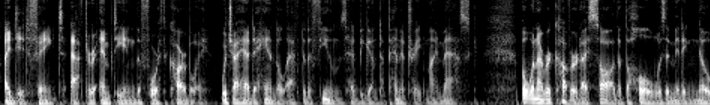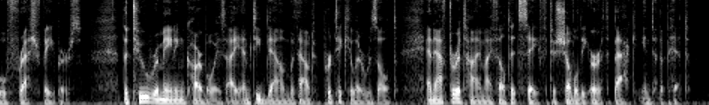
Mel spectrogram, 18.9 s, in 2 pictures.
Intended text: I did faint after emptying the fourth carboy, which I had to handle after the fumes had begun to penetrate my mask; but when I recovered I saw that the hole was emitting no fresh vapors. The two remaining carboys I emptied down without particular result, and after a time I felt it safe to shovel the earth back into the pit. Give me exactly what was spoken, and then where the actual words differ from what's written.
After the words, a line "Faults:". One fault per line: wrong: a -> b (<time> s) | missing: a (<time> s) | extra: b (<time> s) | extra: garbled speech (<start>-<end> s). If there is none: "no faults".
I did faint after emptying the fourth carboy, which I had to handle after the fumes had begun to penetrate my mask; but when I recovered I saw that the hole was emitting no fresh vapors. The two remaining carboys I emptied down without particular result, and after a time I felt it safe to shovel the earth back into the pit.
Faults:
no faults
